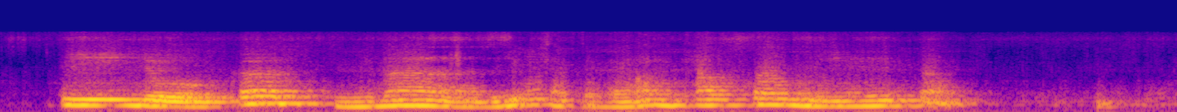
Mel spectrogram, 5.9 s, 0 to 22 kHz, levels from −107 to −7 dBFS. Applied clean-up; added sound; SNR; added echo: neural separator model SepFormer DNS4.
